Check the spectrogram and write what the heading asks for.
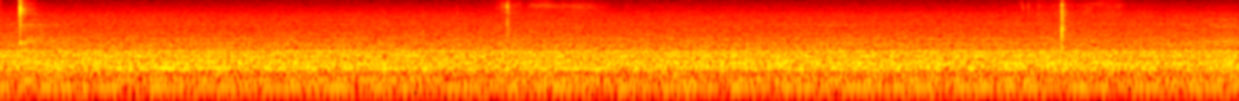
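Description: Steady background hum in a small room, with a few faint clicks as washi tape is handled and pressed onto planner pages.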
